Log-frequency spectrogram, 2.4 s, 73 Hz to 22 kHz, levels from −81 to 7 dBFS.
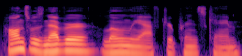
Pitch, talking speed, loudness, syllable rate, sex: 115 Hz, 175 wpm, -18 LUFS, 5.1 syllables/s, male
